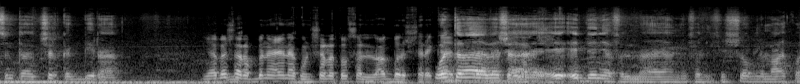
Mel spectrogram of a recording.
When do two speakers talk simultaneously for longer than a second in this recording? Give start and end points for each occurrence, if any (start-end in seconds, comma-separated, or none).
4.3-5.6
